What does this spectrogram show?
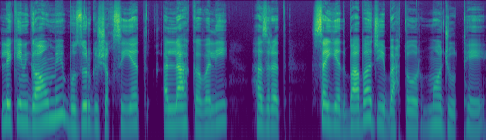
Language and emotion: Urdu, neutral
